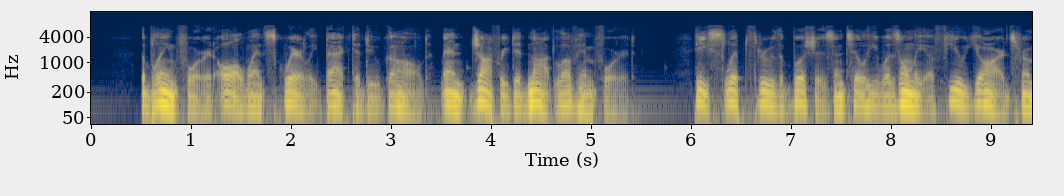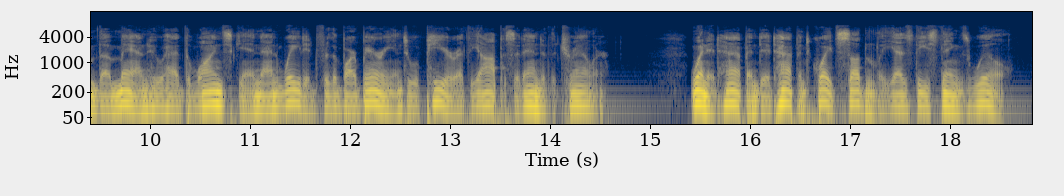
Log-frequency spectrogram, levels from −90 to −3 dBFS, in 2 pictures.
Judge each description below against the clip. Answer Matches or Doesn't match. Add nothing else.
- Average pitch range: Matches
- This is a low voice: Matches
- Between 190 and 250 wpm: Matches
